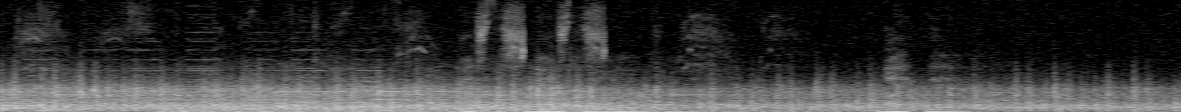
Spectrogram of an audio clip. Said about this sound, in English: the train moves through this wintry wonderland.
